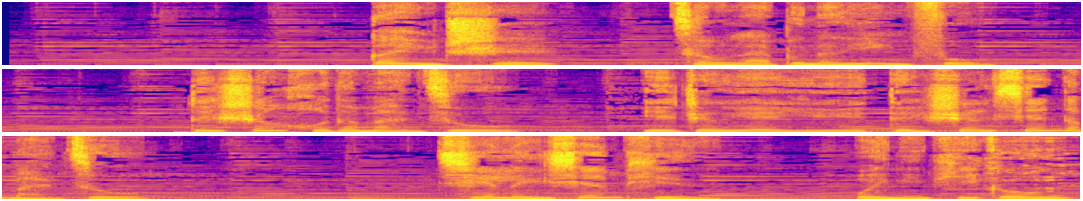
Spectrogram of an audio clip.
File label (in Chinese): 女 旁白 企业宣传 温和亲切; 奇麟鲜品2020企业宣传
